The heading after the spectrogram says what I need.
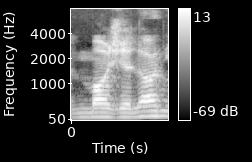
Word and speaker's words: ماژلان: به تنگه بسیار معروف ماژلان، که در حقیقت ما فکر کنم ماژلان این تلفظ فرانسویش هست که ما میگیم، در حقیقت ایشون آقای فردیناند و مگیان، این در حقیقت یک دریانورد پرتغالی بوده که این تنگه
